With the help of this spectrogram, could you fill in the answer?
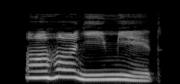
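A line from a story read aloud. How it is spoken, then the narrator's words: Snorting female retort. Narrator (Russian): фыркнула она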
